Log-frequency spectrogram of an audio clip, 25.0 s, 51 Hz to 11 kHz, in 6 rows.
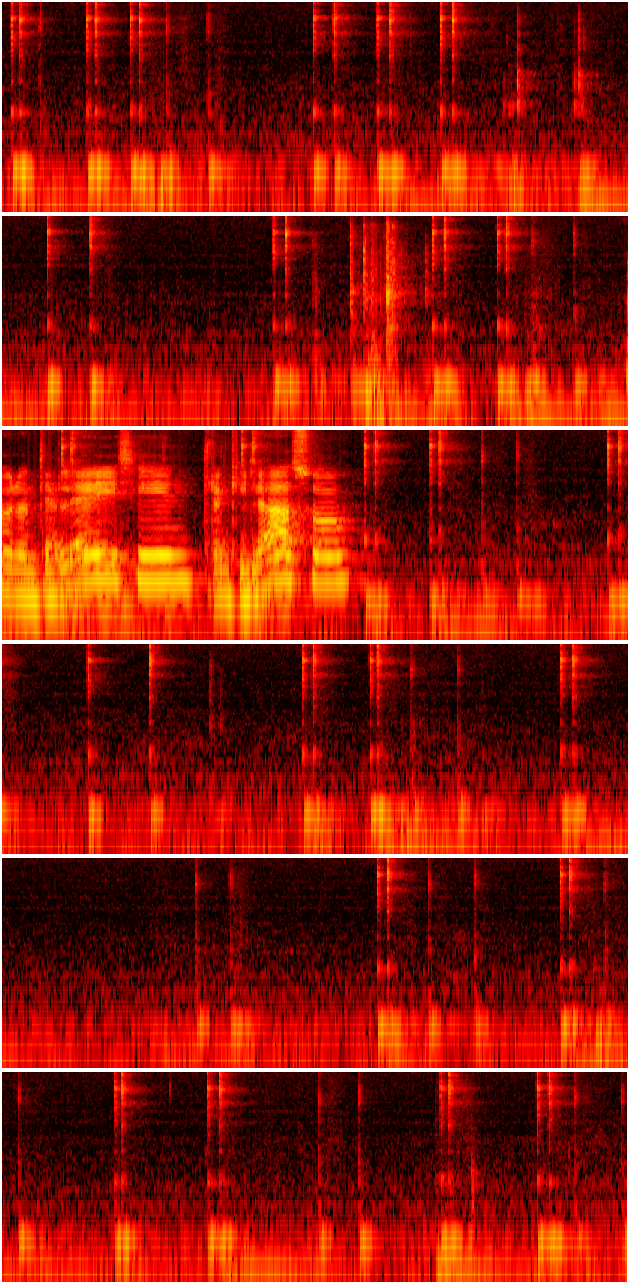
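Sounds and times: computer mouse clicking: 0.0 - 5.0, 6.0 - 8.1, 10.8 - 16.5, 19.2 - 25.0.

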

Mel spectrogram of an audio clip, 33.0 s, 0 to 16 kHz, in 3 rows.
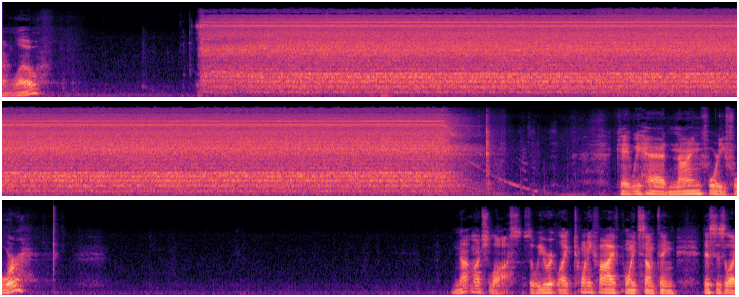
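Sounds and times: stick vacuum motor whining: 2.7 - 19.2.

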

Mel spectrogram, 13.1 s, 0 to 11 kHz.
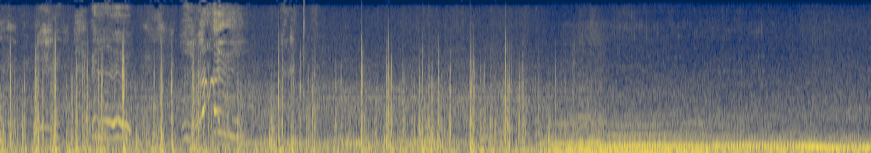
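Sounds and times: wind noise on microphone: 0.0 - 9.4
car engine exhaust drone: 0.0 - 13.0.

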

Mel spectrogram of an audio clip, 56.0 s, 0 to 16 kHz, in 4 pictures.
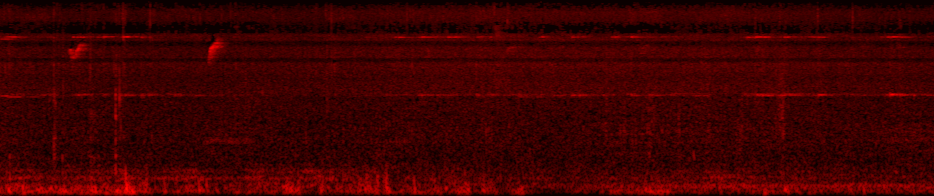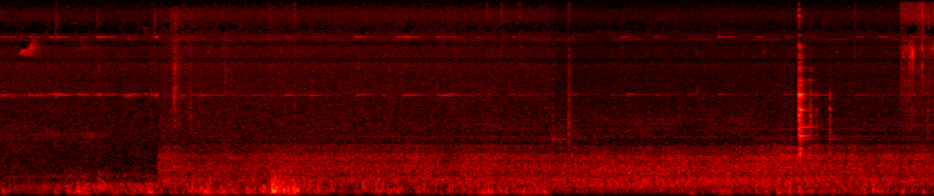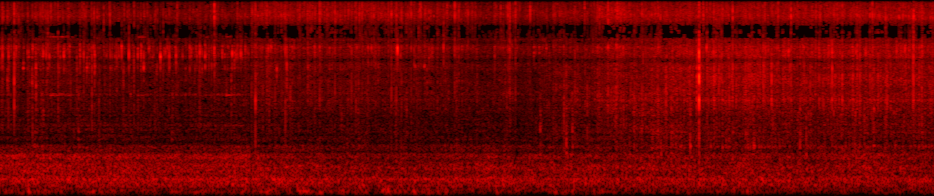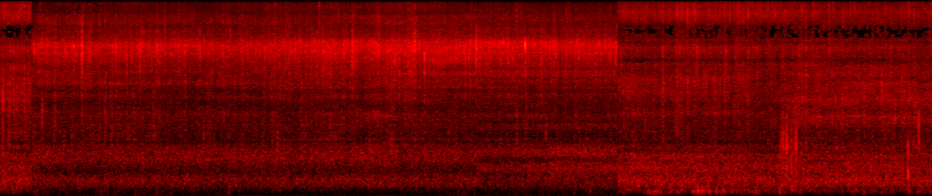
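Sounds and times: fish and onions sizzling in oil: 27.5 - 56.0.

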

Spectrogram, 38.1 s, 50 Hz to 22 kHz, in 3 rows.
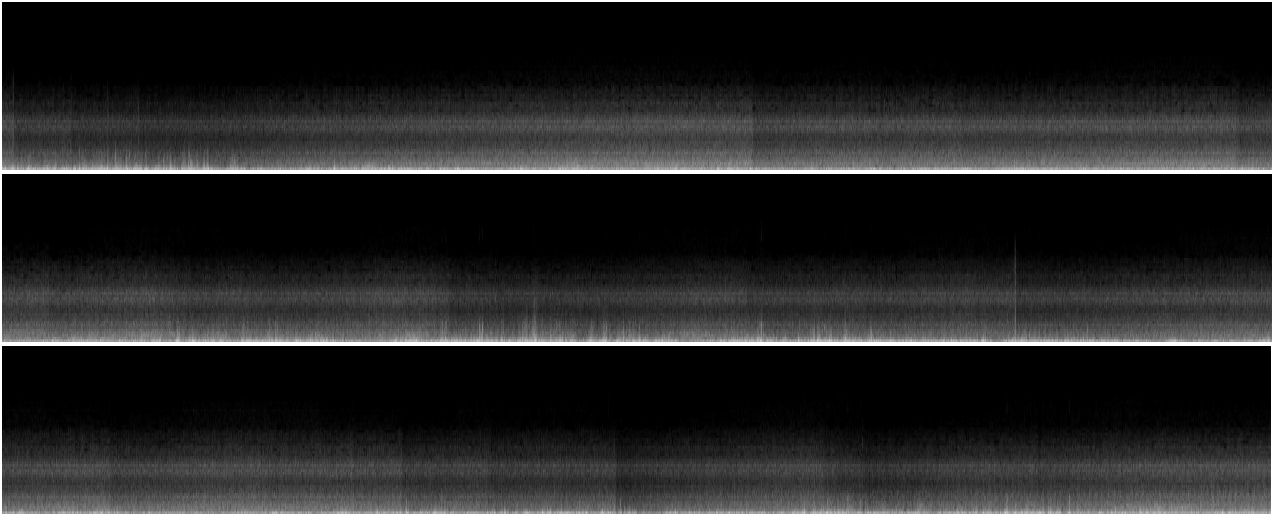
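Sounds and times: faint steady whine: 0.0 - 38.0
van road and tyre noise: 0.0 - 38.0
wind buffeting microphone: 0.0 - 38.0.

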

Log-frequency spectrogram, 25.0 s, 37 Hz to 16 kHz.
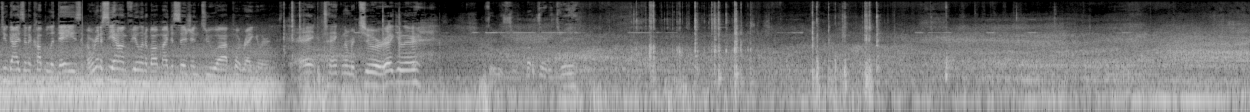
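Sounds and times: short high beeps: 9.5 - 11.6.

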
